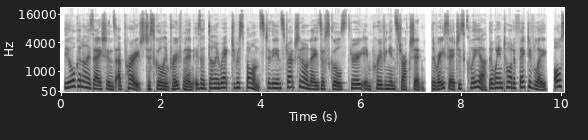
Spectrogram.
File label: E Learning and Training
